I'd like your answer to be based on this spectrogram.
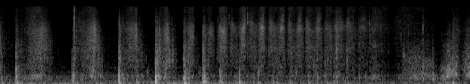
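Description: Long nails tap and scratch the top surface of a white faux leather mini backpack lying on its side. Sharp, dry taps fall at an uneven pace between bright, rasping scratches with a low thud, each dying away almost at once.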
